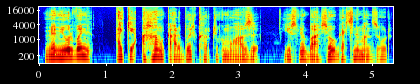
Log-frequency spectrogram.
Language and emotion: Kashmiri, happy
